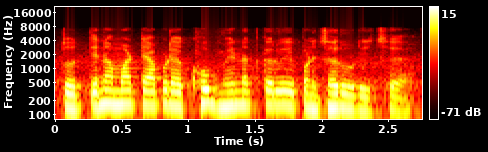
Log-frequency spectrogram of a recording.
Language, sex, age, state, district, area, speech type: Gujarati, male, 30-45, Gujarat, Rajkot, urban, spontaneous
